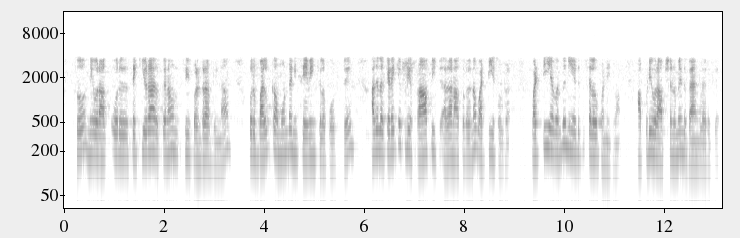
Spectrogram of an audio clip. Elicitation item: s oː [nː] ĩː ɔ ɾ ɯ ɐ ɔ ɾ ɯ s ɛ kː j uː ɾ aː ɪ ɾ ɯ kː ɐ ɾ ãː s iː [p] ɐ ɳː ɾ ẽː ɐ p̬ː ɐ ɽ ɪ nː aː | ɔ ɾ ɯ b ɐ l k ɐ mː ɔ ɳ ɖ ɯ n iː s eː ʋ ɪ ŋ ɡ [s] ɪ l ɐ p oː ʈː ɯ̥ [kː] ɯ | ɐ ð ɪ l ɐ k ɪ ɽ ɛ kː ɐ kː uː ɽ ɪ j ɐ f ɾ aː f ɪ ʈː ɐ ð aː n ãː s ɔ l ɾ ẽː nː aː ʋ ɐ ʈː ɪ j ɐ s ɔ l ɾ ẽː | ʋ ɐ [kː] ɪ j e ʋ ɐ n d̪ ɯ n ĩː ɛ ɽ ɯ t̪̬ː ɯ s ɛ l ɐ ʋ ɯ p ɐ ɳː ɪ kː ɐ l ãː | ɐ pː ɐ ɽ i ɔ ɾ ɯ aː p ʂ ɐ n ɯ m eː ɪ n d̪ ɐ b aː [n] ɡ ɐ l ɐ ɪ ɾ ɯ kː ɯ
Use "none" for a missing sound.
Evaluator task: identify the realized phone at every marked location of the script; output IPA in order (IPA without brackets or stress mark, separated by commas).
n, p, s, ʈː, ʈː, ŋ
